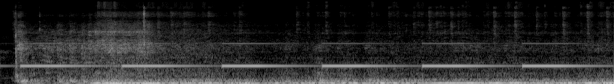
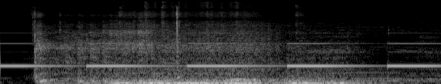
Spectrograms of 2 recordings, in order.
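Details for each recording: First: Porsche Boxster 986 after fuel filter replacement, started once the lines primed: steady low rumble settling into even warm-up idle, dash chime pinging about once a second; runs fine, though a check engine light appeared. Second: Porsche Boxster 986 after fuel filter replacement: starter churns in uneven pulses, about three and a half a second, with a steady chime over it, and the engine never catches; the fuel lines still need to fill; extended cranking without start.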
